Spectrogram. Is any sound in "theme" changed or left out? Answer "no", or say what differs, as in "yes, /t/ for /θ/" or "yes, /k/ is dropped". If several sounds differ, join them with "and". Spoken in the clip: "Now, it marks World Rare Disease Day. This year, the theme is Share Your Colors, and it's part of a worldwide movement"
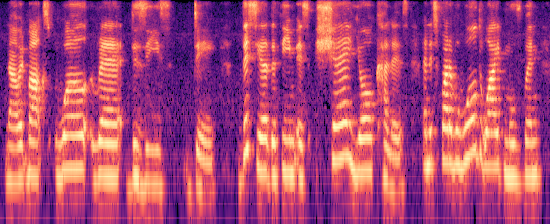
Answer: no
